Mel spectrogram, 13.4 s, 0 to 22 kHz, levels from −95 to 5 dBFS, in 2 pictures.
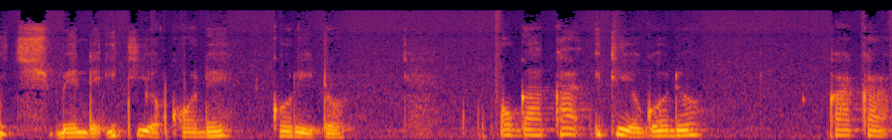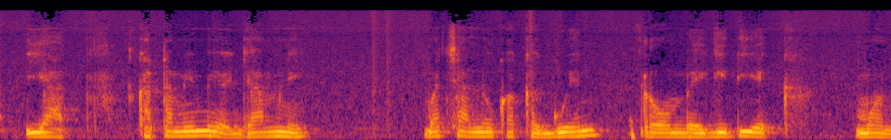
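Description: Across the whole clip, the input gain is likely set far too high, so a fast limiter or compressor clamps down on every loud syllable and releases in each pause. The result is gain pumping: the room noise, which sits about 37 dB under the speech, swells up in the gaps and then ducks by about 10 dB as each loud sound arrives. Loud and quiet passages end up flattened toward one level, and the speech sounds squashed and breathing.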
